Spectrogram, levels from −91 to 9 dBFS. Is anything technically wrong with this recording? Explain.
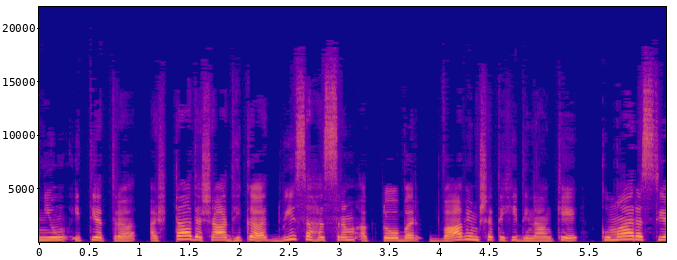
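No, nothing technically wrong turns up anywhere in this speech recording, so there's nothing here to flag.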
